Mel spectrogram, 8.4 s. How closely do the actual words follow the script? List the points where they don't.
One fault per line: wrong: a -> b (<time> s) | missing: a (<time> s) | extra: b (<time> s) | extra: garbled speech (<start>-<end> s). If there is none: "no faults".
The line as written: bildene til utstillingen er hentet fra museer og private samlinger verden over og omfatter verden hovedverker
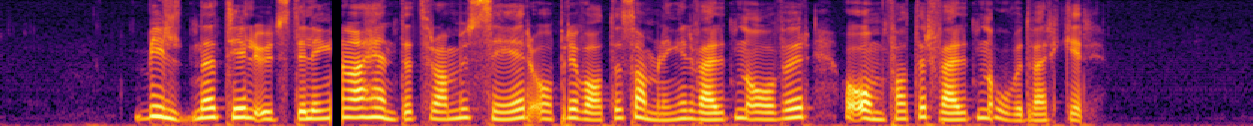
no faults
